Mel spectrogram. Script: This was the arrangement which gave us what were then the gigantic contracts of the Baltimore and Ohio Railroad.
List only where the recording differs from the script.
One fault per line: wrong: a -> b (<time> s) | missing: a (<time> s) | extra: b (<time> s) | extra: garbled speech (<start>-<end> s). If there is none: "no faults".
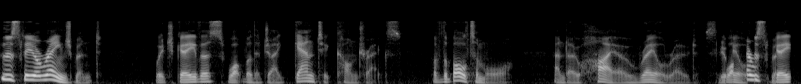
missing: was (0.2 s)
missing: then (2.5 s)
extra: garbled speech (7.1-7.9 s)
